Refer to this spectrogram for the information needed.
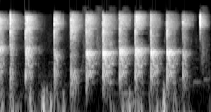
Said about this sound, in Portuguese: Pois é, pela primeira vez neste podcast, eu tô com o roteiro e eu sozinho batendo palma foi um pouco constrangedor, mas se você cá batendo palma, muito obrigado por ter passado essa vergonha comigo, né?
